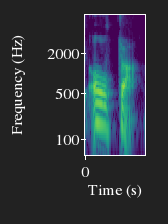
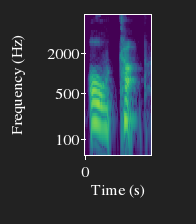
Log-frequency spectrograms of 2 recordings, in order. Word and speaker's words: Althorp: Now, I looked it up because the old-fashioned way of pronouncing it is Althorp. It's actually Althorp.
